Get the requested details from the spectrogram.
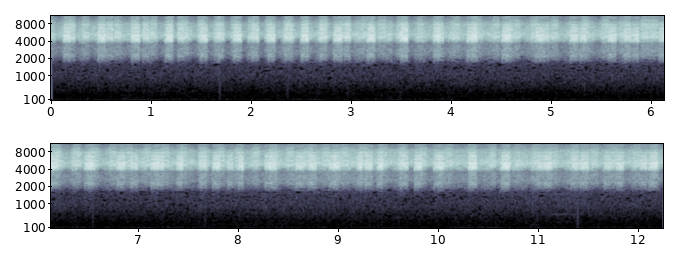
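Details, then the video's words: Greek pine-forest cicadas in midsummer produce a relentless, sizzling high drone made of rapid throbbing pulses, even in volume from start to finish, free of other noises. "Cicadas singing in midsummer - Nature sounds from the Greek fauna - Sounds of cicadas"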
